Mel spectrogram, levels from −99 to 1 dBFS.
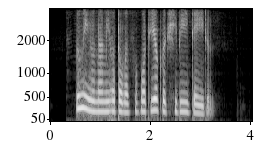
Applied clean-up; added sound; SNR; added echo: neural separator model SepFormer WHAMR!.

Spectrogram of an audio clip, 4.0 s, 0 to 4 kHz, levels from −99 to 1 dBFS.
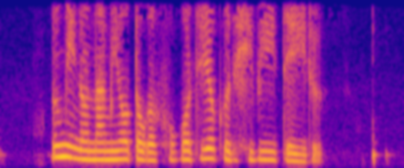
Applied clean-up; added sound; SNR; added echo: none; none; none; none.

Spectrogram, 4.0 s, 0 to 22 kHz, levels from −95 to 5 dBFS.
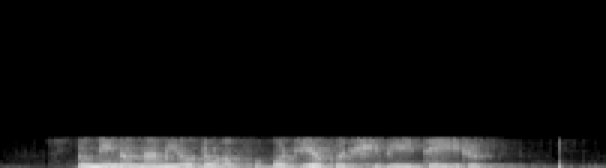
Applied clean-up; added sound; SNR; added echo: neural separator model SepFormer DNS4.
